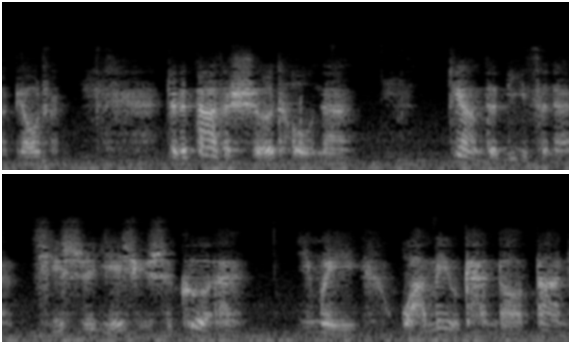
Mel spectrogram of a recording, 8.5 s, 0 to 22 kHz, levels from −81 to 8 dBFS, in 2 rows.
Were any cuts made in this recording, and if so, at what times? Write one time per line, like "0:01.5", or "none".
0:05.5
